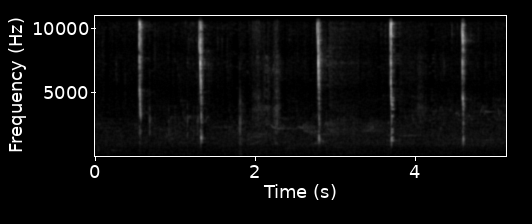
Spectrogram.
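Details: A hand-reared young Eurasian red squirrel, 49 days into rearing, gives sharp, clicking chucks about a second apart, upset at seeing a cat in the garden in front of her release enclosure.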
